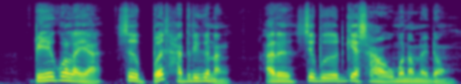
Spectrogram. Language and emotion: Bodo, disgusted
